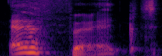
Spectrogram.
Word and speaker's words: effect: It's important to point out, though, because of the rules of English where we weaken vowels that are not the stressed syllable, this means that effect, if said quickly, can sound just like affect when it's spoken.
